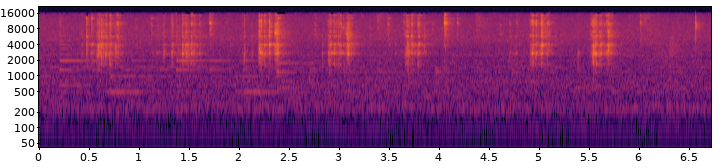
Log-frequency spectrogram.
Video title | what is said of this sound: Korean Fried Chicken - Fried Chicken Recipe - Crispy Fried Chicken with Sweet and Spicy Sauce | run my fork through the chicken and you will hear how crispy the coating is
